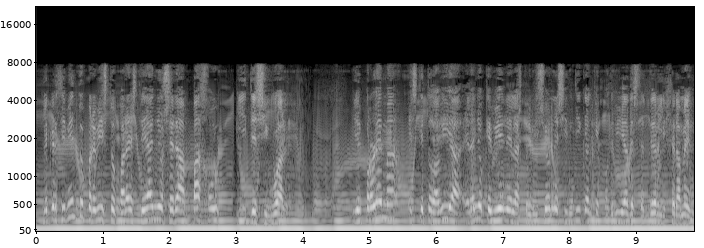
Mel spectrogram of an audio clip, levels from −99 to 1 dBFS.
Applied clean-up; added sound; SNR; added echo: none; Musical instrument; -4 dB; none.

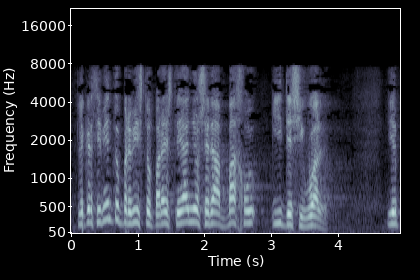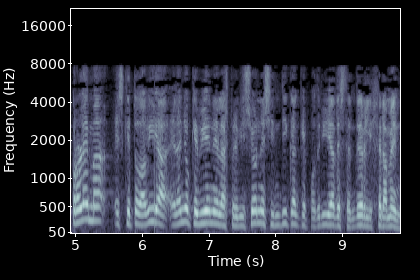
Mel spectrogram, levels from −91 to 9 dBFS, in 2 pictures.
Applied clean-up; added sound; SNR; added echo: none; none; none; none.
